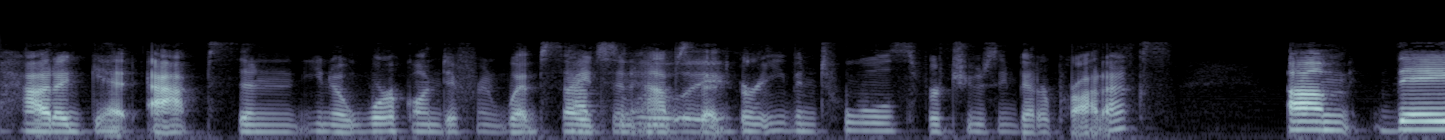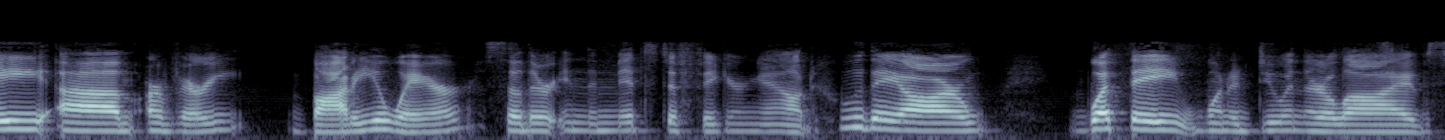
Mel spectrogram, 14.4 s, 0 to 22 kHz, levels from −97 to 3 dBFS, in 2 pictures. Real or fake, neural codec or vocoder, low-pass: real; none; 7.2 kHz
